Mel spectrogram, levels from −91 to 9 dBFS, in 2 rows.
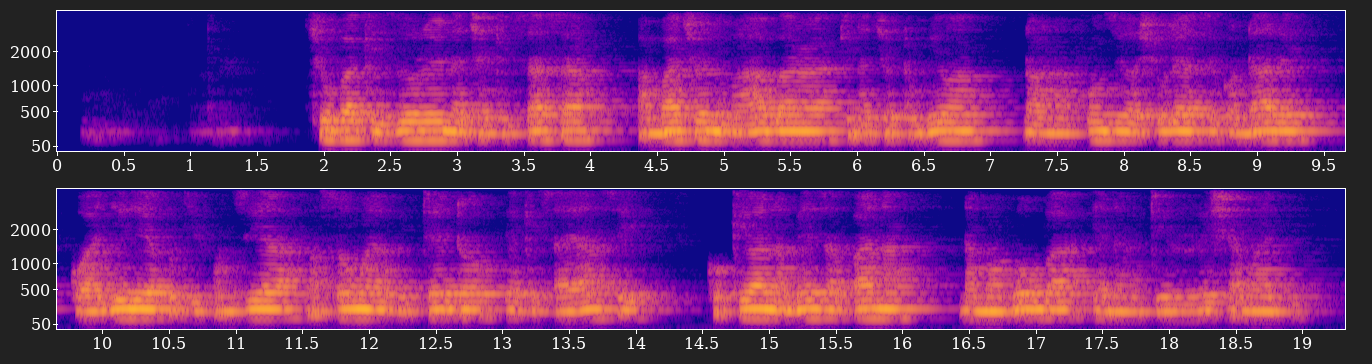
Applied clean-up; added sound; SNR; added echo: none; none; none; reverberation time 0.9 s.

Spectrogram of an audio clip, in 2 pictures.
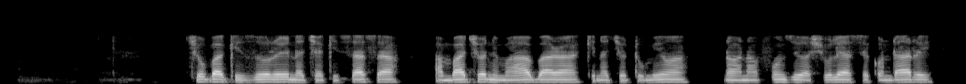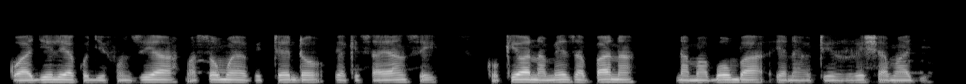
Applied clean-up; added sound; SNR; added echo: none; none; none; none.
